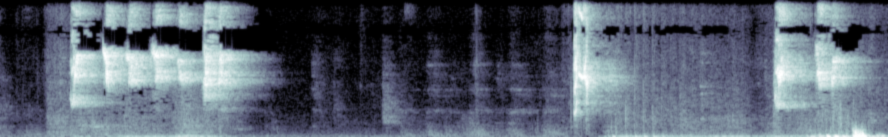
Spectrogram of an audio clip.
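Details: Several pet lovebirds at dinner: a quick burst of five rapid high chirps, a long silence, then more sharp chirps alongside low thumping and clinking from feeding.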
